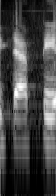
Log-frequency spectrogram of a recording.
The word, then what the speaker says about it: Taft: ये ड heart suit टेफ्ट है टी एफ टी टैफ टी I think इसको प्रोनाउंस कर भी कुछ लोग कहते हैं टेफ्ट भी कहते हैं भी ठीक है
